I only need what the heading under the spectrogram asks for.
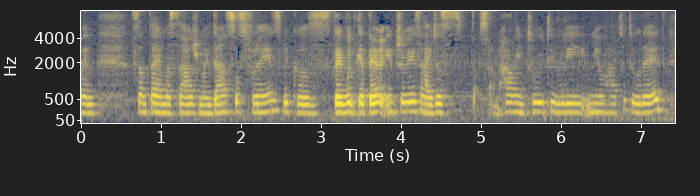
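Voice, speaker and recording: Noticeable noise runs behind the speech. The talking goes at a fairly quick clip. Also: woman. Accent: Israeli. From Israel. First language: Hebrew. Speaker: healer and dancer. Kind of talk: interview.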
